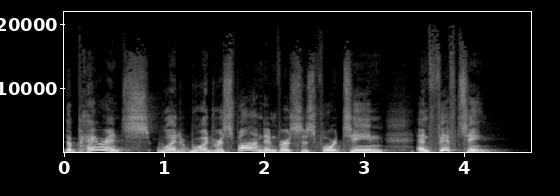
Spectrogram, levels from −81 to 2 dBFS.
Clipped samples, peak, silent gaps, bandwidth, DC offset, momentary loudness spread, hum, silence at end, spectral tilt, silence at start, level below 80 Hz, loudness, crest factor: under 0.1%; -4 dBFS; none; 17 kHz; under 0.1%; 6 LU; none; 0.4 s; -5 dB/octave; 0 s; -68 dBFS; -19 LUFS; 16 dB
